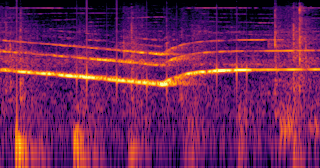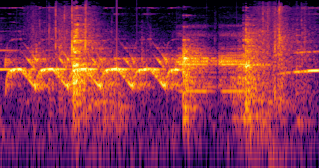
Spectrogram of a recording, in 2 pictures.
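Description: Electronic siren sound effect from a ride-on toy truck's button dashboard: a steady tone that slides slowly down and back up, then about five quick falling yelps, then a rise near the end. Plastic clicks and knocks from the buttons being pressed are heard throughout.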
